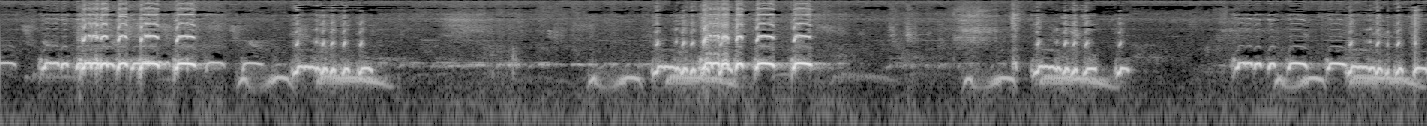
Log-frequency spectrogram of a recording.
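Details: Zebra dove song played as a lure to prompt a reluctant dove to sing. Three bursts of stuttering, bubbling coos, each about two seconds long, separated by pauses of roughly two seconds.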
